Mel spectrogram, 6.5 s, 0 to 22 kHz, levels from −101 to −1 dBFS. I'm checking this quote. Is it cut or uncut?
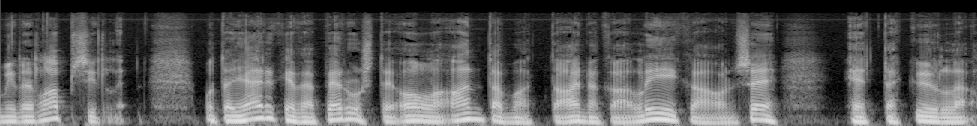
uncut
